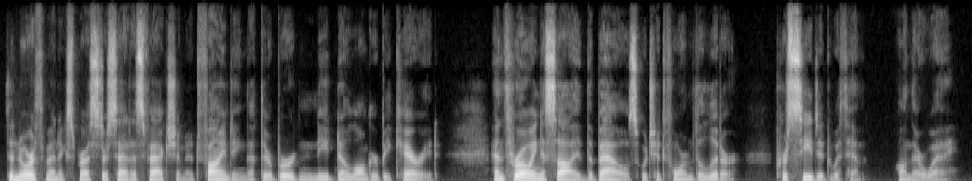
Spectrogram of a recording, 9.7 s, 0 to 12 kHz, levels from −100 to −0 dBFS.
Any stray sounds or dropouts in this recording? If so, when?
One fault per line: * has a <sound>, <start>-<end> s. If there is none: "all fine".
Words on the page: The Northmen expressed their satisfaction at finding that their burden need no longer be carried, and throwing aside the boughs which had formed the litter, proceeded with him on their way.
all fine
